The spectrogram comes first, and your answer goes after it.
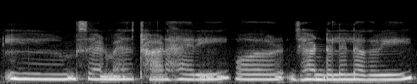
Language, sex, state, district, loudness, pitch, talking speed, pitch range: Hindi, female, Uttarakhand, Uttarkashi, -13 LUFS, 230 Hz, 100 wpm, 225-250 Hz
